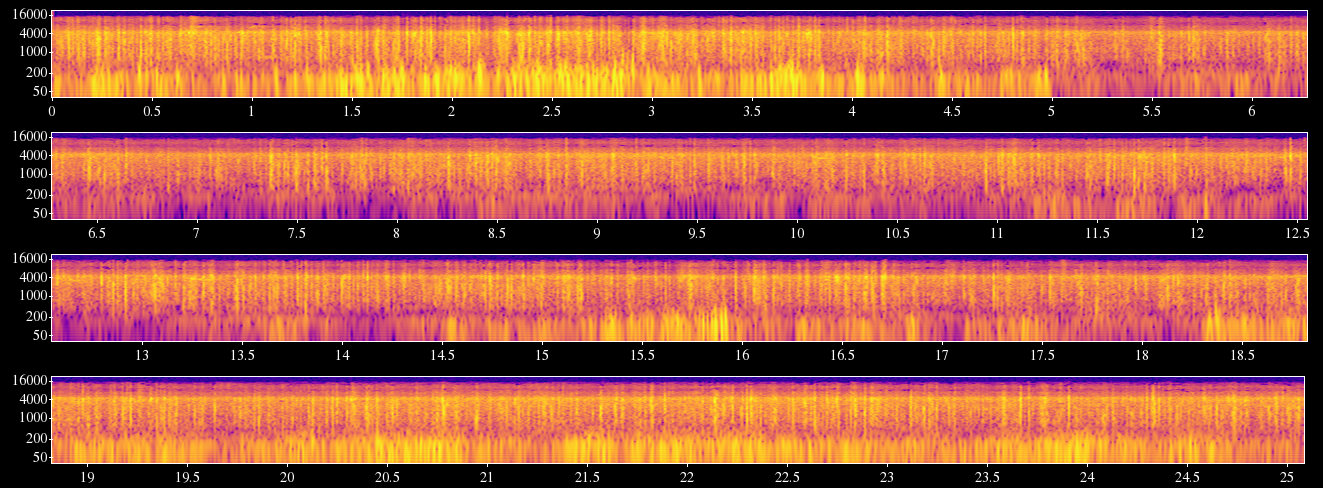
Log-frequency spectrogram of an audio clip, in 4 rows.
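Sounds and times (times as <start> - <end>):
wind buffeting microphone: 0.0 - 6.1, 14.5 - 25.0
rain pattering: 0.0 - 25.0.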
